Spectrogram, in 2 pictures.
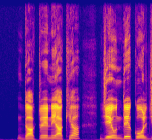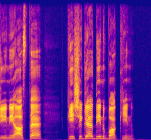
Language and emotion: Dogri, sad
